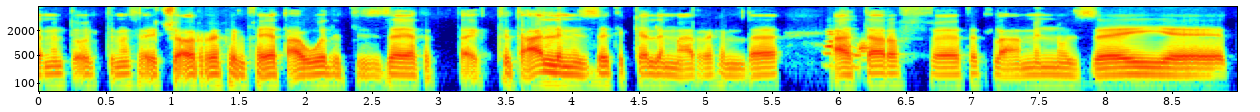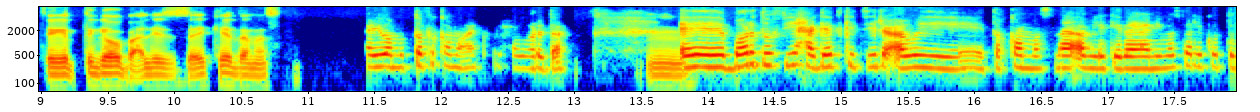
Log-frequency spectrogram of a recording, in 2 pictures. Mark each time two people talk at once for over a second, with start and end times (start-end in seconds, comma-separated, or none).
none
